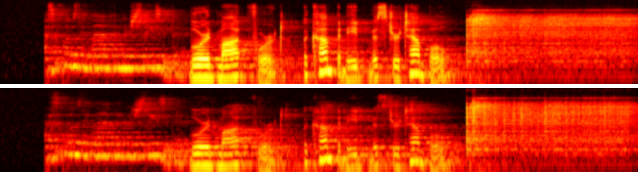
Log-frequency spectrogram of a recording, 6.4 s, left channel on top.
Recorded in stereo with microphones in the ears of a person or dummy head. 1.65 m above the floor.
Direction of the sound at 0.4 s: 80° left.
